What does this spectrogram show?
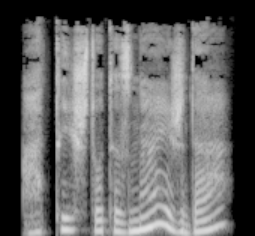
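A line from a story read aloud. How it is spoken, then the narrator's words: Whispering reply. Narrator (Russian): шептала в ответ Тюра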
